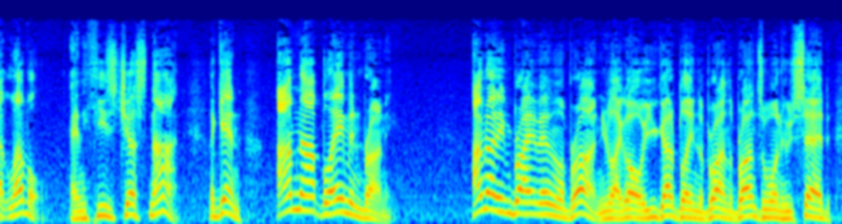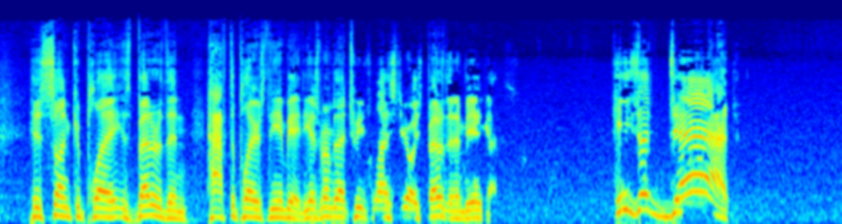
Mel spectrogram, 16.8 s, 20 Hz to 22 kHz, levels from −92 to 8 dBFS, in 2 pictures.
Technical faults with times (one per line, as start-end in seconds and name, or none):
11.90-12.73 speech suppressed in double talk
13.19-13.57 speech suppressed in double talk
14.54-14.78 speech suppressed in double talk
15.09-15.82 speech suppressed in double talk
15.21-15.25 other side's voice leaking through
